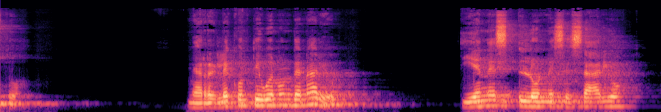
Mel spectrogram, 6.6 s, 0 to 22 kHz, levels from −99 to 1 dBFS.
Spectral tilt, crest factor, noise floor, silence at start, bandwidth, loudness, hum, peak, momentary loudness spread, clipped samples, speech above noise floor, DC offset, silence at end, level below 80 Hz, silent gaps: -4 dB/octave; 18 dB; -87 dBFS; 0 s; 16.5 kHz; -16 LUFS; none; -2 dBFS; 13 LU; under 0.1%; 70 dB; under 0.1%; 0.3 s; -62 dBFS; none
